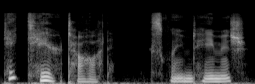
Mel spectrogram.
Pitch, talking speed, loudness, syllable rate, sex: 150 Hz, 115 wpm, -20 LUFS, 3.7 syllables/s, female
